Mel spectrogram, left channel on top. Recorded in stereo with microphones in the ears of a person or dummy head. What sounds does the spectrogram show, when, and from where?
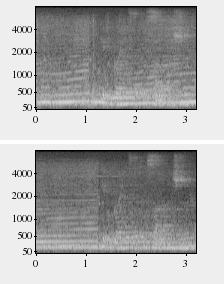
1.3 s a woman speaking: 20° left (ahead or behind), 1.8 m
